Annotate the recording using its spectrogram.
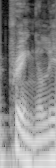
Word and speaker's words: Pringle: Ja, nej, men hur man säger, och det finns egentligen bara två stycken uttal på den, på Martin Pringle eller Pringle. – Är det engelskt eller? – Det är ju Pringle egentligen. – Ja.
